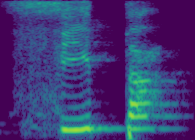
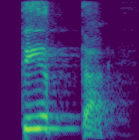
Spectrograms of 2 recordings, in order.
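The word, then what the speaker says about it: θῆτα: teta tem uma particularidade dependendo da pronúncia ele pode ser pronunciado como teta como fita ou como teta na nossa pronúncia você vai gravar ele como teta Mas é possível que você veja alguém pronunciando como fita no grego moderno alguns que tem a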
